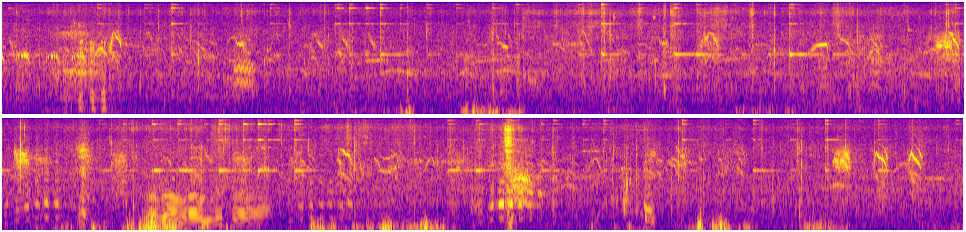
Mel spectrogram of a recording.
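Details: Sheep and goats on a farm, bleating in several wavering, quavering calls scattered through the recording, the loudest near the middle; birds chirp faintly overhead and a person speaks briefly.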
